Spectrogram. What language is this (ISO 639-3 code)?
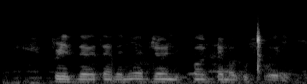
kin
